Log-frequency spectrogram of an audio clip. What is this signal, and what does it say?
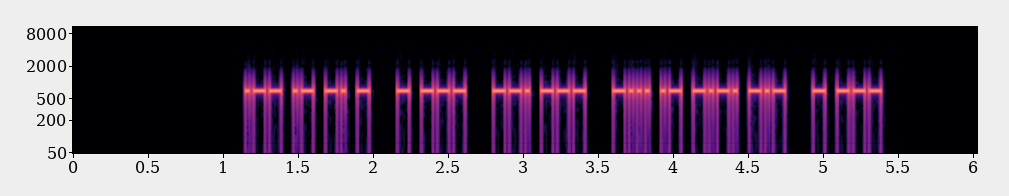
Morse code, heard as a keyed tone, about 44 wpm, 700 Hz. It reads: WANT TO GO BACK TO
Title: Sets of 5 Words 45wpm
